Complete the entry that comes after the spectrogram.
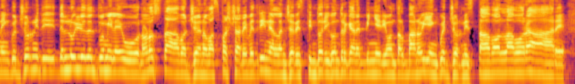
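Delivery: lightly acted self-justification, pitched above own voice; defensive colleague. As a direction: protest your innocence, building as you go. Colleague defends himself to Montalbano.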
